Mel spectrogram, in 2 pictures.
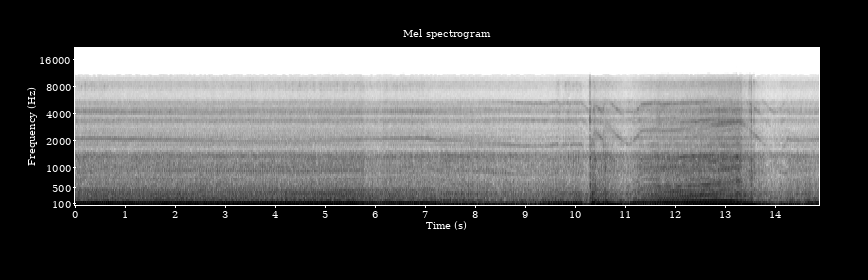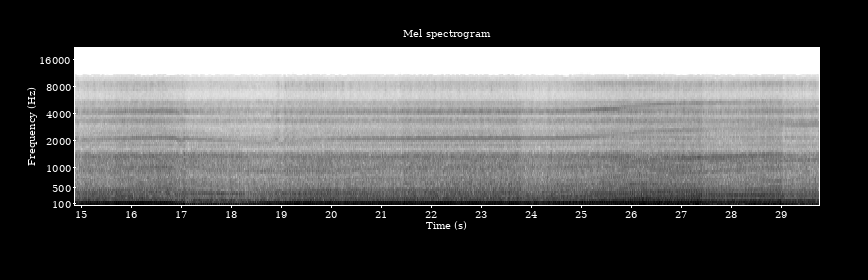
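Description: Sport motorcycle engine and exhaust at road speed, with wind and road noise. About ten seconds in the revs climb for a few seconds, then drop sharply at a gear change. The engine pulls up again near the end.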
